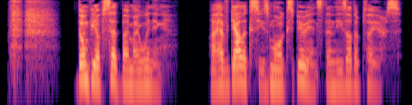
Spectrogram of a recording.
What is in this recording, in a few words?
happy; aiko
